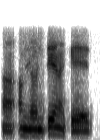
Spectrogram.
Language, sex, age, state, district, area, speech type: Tamil, male, 18-30, Tamil Nadu, Thanjavur, rural, conversation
